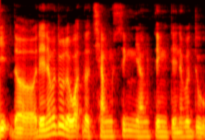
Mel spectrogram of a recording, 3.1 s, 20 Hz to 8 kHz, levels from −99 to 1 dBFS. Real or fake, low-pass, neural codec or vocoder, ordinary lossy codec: real; 7.2 kHz; none; none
